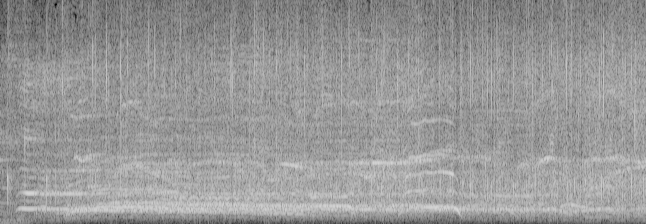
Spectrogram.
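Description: Concert audience applauding and cheering, with long rising and falling shouts over the clapping, just as the band's music stops.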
